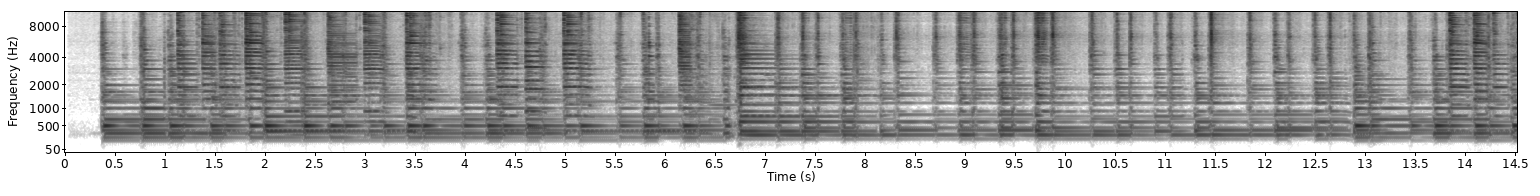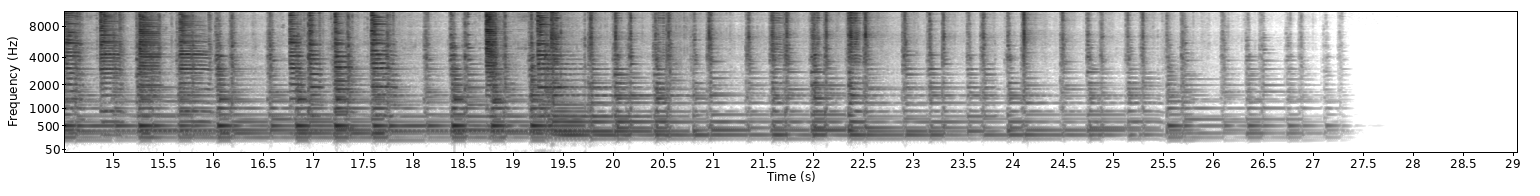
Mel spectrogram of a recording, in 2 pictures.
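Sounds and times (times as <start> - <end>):
cardboard ukulele being tested: 0.3 - 27.3.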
